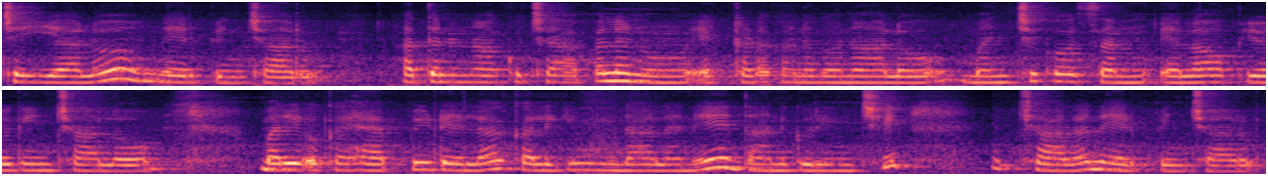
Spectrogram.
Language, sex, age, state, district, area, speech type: Telugu, female, 30-45, Andhra Pradesh, East Godavari, rural, spontaneous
